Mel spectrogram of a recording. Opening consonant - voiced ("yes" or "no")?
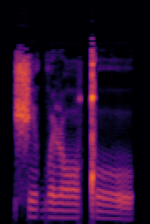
no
